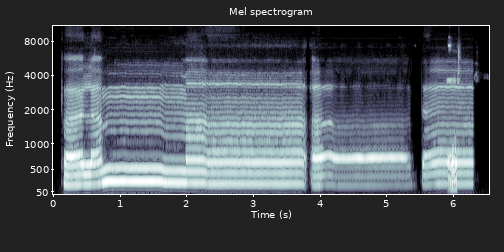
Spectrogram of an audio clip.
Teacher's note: perhatikan matobenya, a panjang, ta panjang, mim juga panjang di situ ya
